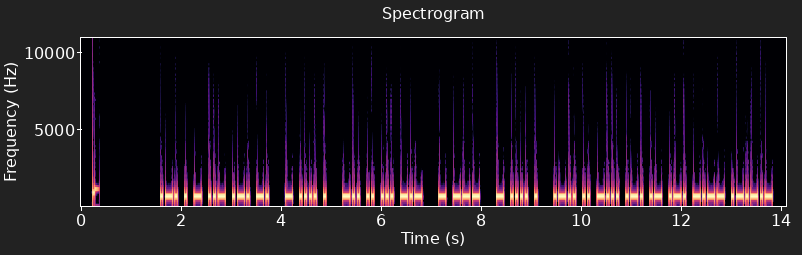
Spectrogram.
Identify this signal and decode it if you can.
Morse code, heard as a keyed tone, about 25 wpm, 700 Hz. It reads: RETURN THE DISK TO THE LIBRARY.
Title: Sentences from Top 1000 Words - Review Part 6 - 25wpm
